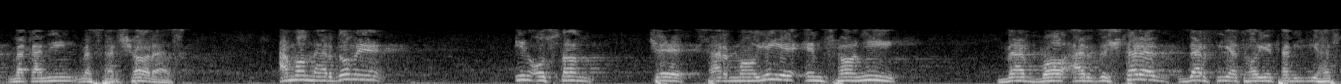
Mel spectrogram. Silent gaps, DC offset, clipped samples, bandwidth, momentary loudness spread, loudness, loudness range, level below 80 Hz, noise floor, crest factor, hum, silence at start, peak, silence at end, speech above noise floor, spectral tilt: none; 0.5%; under 0.1%; 5.4 kHz; 9 LU; -20 LUFS; 4 LU; -32 dBFS; -47 dBFS; 14 dB; none; 0 s; -6 dBFS; 0 s; 28 dB; -8 dB/octave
